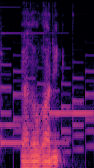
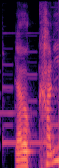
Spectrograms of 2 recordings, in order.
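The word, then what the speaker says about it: ヤドカリ: ヤドガリ。ヤドカリなんだ。ガリではなくて。ずっとガリって読んでた。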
